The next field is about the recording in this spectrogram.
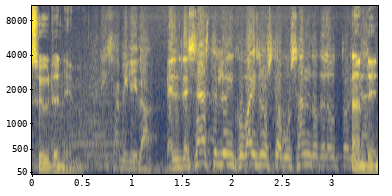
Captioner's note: speaking Spanish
